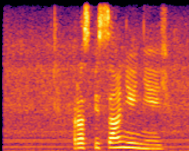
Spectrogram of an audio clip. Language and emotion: Russian, neutral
